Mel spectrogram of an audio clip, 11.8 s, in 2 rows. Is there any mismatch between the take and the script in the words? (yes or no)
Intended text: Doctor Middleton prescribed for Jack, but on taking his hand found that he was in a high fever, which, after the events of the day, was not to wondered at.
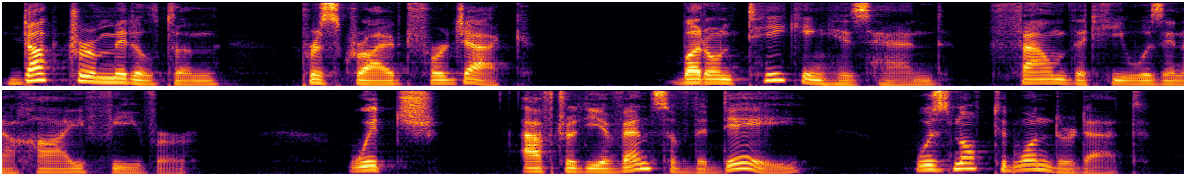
no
